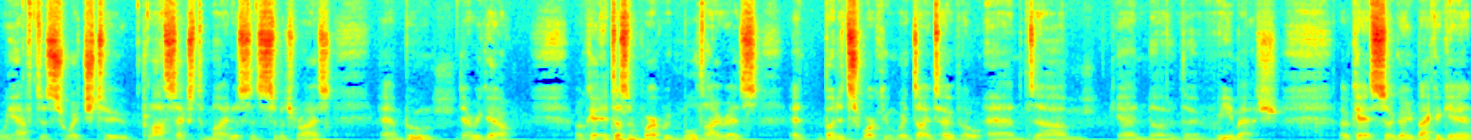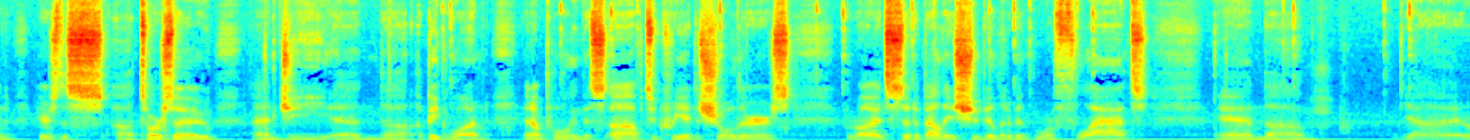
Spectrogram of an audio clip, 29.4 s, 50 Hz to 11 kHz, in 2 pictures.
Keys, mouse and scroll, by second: 3.5 middle click, 10.4 middle click, 11.0 scroll down 1, 11.9 shift+middle click, 12.5 scroll down 1, 12.6 middle click, 13.3 middle click, 14.5 alt+q, 16.1 shift+middle click, 16.5 shift+middle click, 19.7 middle click, 22.8-23.3 scroll down 1, 26.1 s, 28.0 middle click.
